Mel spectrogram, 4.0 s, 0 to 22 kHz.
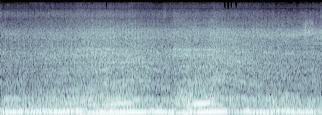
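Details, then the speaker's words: Toyota Hilux with 1UZ-FE V8, lack of power and poor idle: revs up and drops back with a flat hollow note and slight lump, spark tester shows no spark; running on four cylinders. "This is how flat it sounds. So that's sounding pretty flat."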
